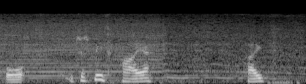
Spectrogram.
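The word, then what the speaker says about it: Haute: Mirabal Hot, sorry, because you don't pronounce the H. Or Ort.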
